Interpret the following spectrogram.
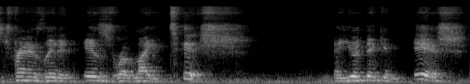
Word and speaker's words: Israelitish: Israelite Israelitish.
